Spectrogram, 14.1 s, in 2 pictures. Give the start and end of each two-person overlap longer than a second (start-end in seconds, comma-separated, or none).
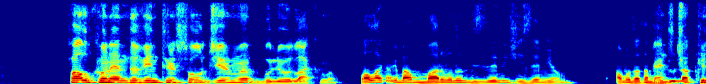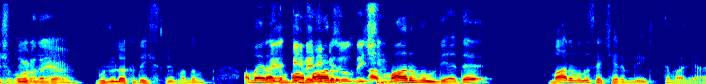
6.5-7.8, 9.7-11.1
